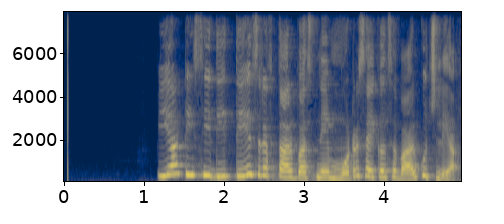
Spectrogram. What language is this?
Punjabi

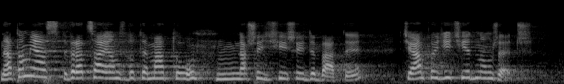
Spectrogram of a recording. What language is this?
Polish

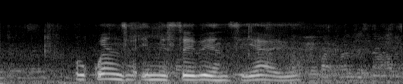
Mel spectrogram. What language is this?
Xhosa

